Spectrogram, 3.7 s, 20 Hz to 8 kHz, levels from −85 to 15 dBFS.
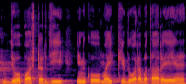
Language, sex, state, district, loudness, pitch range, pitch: Hindi, male, Uttar Pradesh, Saharanpur, -15 LUFS, 110-120 Hz, 115 Hz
